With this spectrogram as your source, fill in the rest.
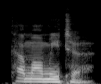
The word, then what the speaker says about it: thermometer: It's thermometer in British English, thermometer in American English. Thermometer in British English, thermometer in American English. Repeat after me. Thermometer. It is 4 syllable word.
